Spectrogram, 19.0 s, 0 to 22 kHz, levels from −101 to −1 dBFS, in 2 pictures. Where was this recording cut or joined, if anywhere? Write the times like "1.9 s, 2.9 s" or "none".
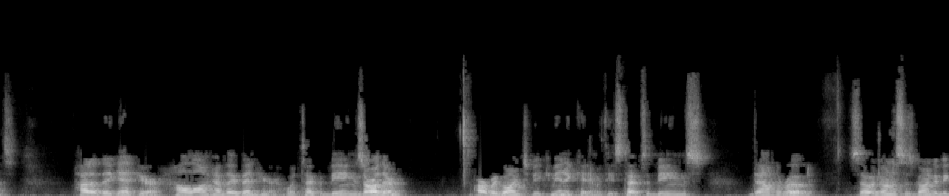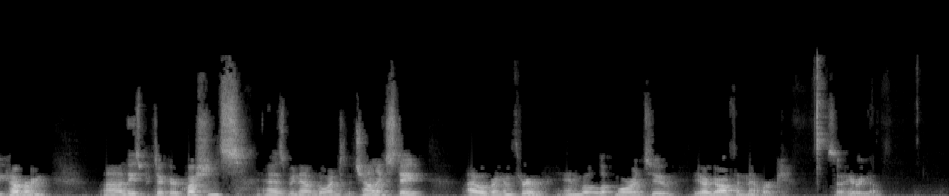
15.3 s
